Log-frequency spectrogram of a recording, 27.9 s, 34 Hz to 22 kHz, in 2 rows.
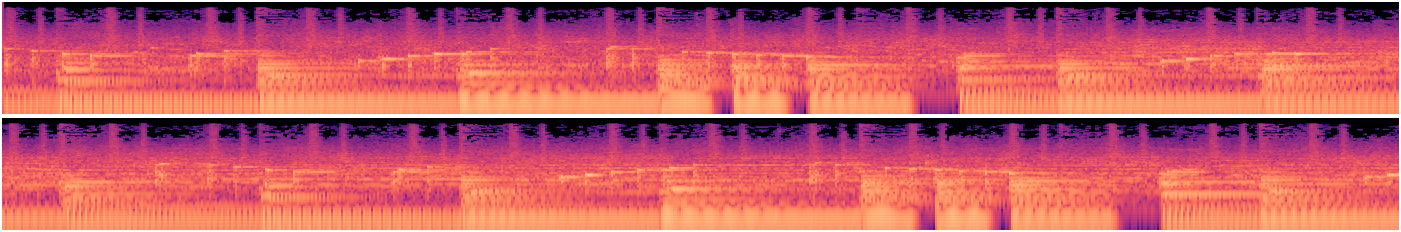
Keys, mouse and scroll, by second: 0.1 middle click, 8.0-8.3 typing, 10.2 middle click, 11.4 typing, 11.8 middle click, 13.0 Tab, 14.1 typing, 15.2 middle click, 16.2-17.5 scroll down 1, 17.5 typing, 18.9 typing, 23.2 middle click, 24.7 typing, 25.6 middle click, 26.3-27.9 typing, 26.9 middle click.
